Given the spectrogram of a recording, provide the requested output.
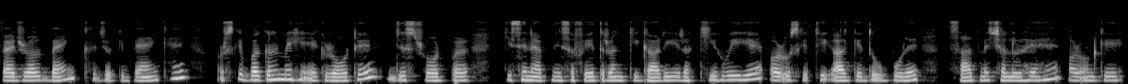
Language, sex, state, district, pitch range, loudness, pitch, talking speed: Hindi, female, Arunachal Pradesh, Lower Dibang Valley, 180-205 Hz, -18 LUFS, 185 Hz, 215 wpm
